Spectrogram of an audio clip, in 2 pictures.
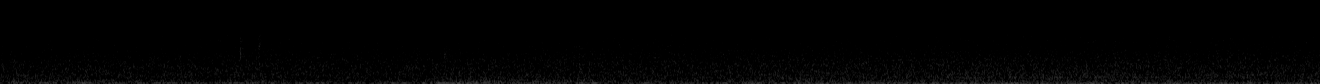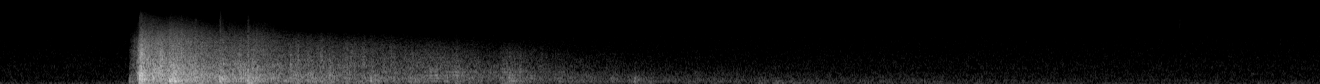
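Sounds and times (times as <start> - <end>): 
strong loud thunder crack: 14.5 - 20.2.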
